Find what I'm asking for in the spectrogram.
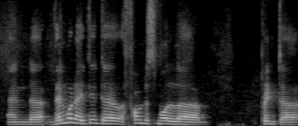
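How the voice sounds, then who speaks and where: Lively intonation runs through this man's speech. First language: not English. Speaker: doctor and author, guest. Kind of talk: podcast interview.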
